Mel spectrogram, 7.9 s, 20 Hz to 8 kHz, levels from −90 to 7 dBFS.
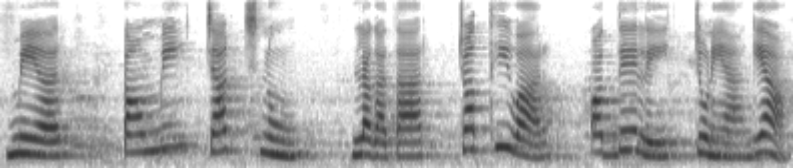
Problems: none marked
